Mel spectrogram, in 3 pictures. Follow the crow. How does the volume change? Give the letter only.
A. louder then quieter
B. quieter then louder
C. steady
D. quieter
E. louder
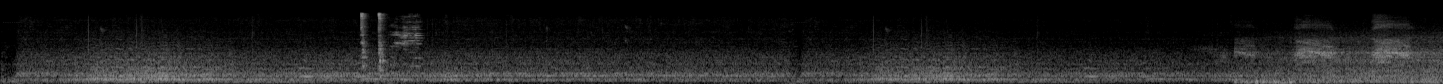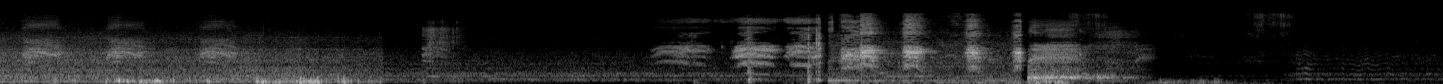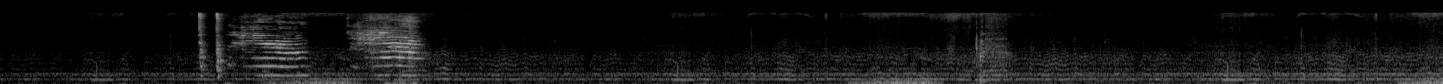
E.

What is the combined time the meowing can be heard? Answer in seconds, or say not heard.
3 s.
